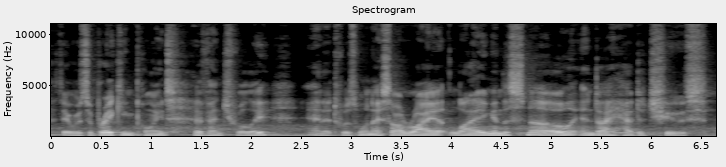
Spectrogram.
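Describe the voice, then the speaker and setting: A man's voice: on the low side, darkish tone, a little hiss or hum. A man voicing a thoughtful woman looking back on her past choices. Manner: earnest, thoughtful. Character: woman, reflective, remorseful former zealot.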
